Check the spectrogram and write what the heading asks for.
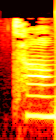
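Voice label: "cang", pinyin, first tone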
